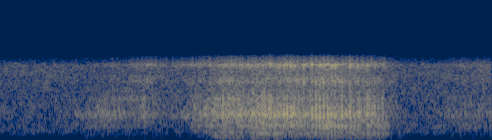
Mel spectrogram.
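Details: Person snoring: one loud, rough, fluttering snore on an in-breath lasting about a second; ordinary snoring.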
